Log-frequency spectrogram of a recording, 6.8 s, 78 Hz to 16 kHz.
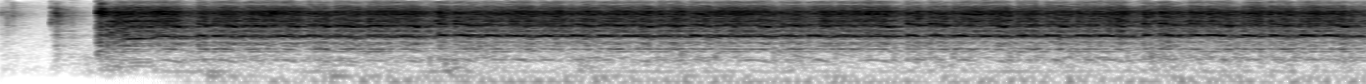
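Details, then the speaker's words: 1986 Toyota Corolla AE86, parked since 2010, first start after cleaning the spark plugs. Catches after a brief crank into a busy, slightly high cold idle as coolant temperature rises. High idle when cold, looks good. "Idling a little high, but coolant temp's coming up, so looks good."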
